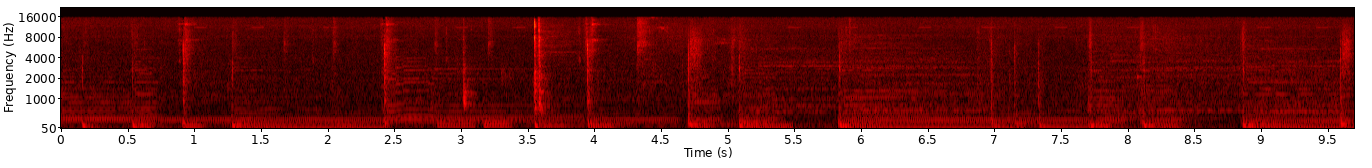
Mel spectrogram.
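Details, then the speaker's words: 1950s Junghans chiming mantel clock, W200 movement, four gong rods, tested before repair by spinning the minute hand: clear ringing Westminster chime notes in an even melody with clean decay, no buzz or dragging; healthy chime. "allright that's the sound it makes beautiful tone on the melody"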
